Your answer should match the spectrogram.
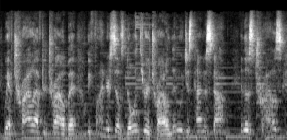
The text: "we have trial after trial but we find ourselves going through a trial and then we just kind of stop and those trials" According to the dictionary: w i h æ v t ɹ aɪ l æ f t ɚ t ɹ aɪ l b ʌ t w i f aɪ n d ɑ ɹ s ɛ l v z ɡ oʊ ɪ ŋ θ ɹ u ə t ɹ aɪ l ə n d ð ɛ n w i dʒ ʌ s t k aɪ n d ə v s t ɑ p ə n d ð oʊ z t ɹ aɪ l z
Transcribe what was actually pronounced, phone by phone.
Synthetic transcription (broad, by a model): w i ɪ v t ɹ aɪ l æ f t ɚ t ɹ aɪ l b ʌ t w i f aɪ n d ɑ ɹ s ɛ l v z ɡ oʊ ɪ ŋ θ ɹ u ə t ɹ aɪ l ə n ð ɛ n w i dʒ ʌ s k aɪ n d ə s t ɑ p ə n ð oʊ z t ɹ aɪ l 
